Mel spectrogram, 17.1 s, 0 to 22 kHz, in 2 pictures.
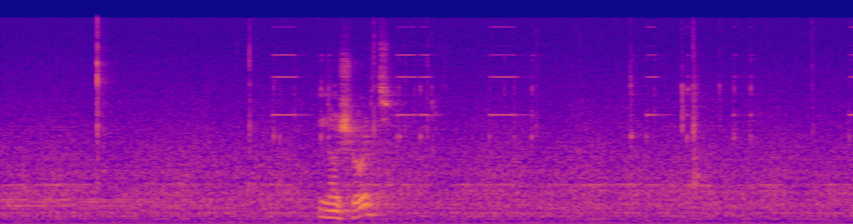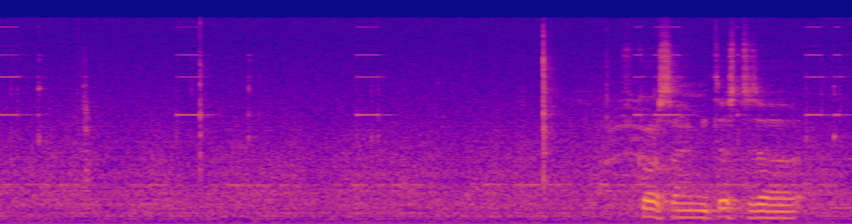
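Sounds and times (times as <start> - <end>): multimeter short high beeps: 2.7 - 3.1, 4.0 - 5.3, 16.6 - 17.0.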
